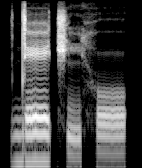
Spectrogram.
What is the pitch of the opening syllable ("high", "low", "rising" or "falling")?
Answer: high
